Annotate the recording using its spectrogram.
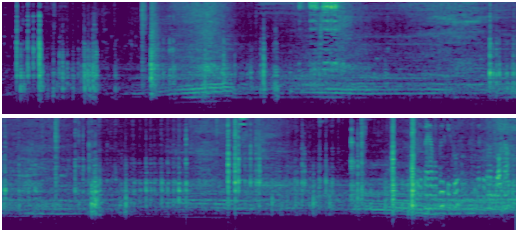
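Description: Handling noises from the case of a hot-air SMD rework station as it is moved and turned over to be opened: scattered clicks, knocks and rattles.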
